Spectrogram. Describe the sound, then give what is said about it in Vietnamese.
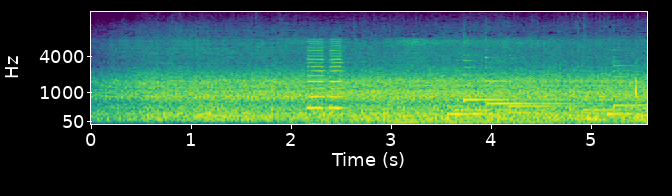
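Busy street traffic seen from a balcony: a constant dense roar of passing vehicles with a couple of short car-horn toots in the middle and more scattered horn tones toward the end. “tôi ngồi ở ban công nhìn xuống dòng xe đông đúc”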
